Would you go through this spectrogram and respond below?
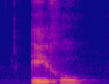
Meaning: ego, self
- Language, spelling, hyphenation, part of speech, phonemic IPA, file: Dutch, ego, ego, noun, /ˈeː.ɣoː/, Nl-ego.ogg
